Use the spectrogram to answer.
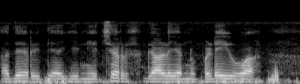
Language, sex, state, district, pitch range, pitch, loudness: Kannada, male, Karnataka, Koppal, 125-135 Hz, 130 Hz, -17 LUFS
